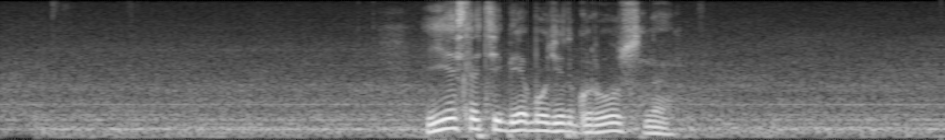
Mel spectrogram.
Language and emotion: Russian, sad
